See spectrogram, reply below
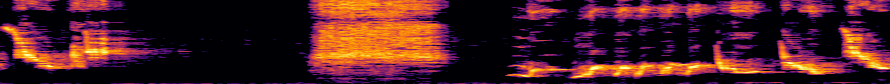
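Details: Magpie-robin in full song at a bird-singing competition, long-duration performance: descending slurred whistles, a harsh hissing burst, then a fast run of stuttered rising notes and high sweeps.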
